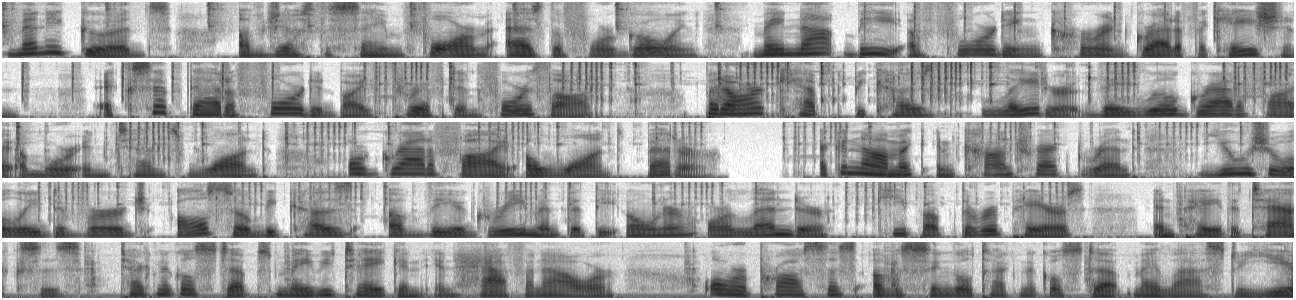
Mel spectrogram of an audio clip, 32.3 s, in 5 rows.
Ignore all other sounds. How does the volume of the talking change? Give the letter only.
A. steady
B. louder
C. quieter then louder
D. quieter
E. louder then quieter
A.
